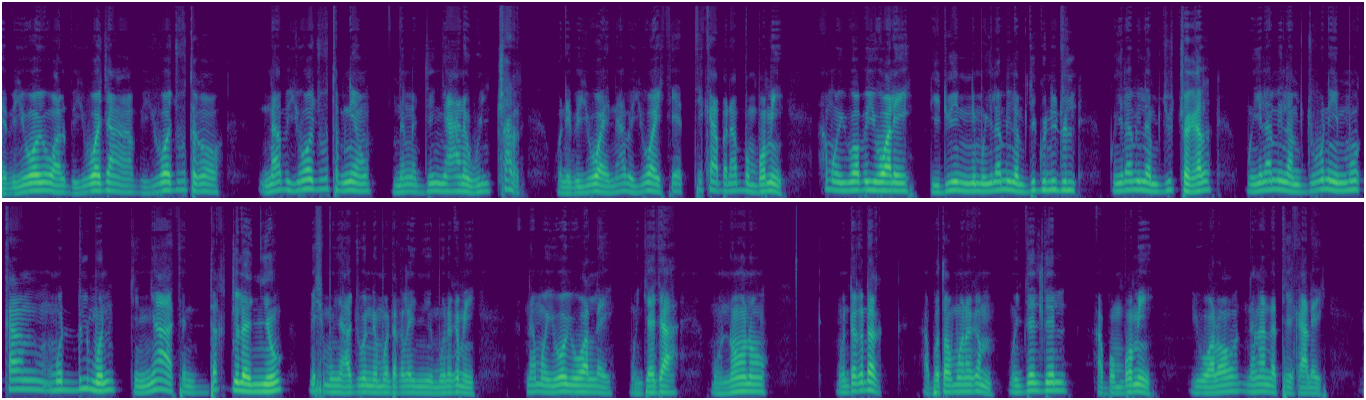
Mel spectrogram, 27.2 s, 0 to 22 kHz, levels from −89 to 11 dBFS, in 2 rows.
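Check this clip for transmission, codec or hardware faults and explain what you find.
Nothing in the speech signal points to a transmission, codec or hardware problem; its level, continuity and frequency content hold steady throughout.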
